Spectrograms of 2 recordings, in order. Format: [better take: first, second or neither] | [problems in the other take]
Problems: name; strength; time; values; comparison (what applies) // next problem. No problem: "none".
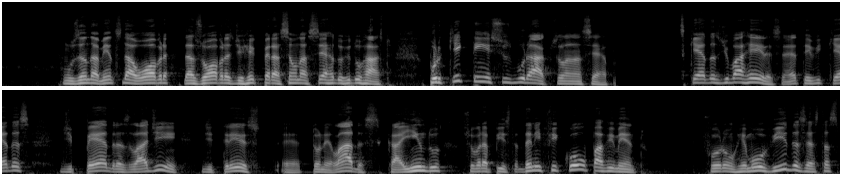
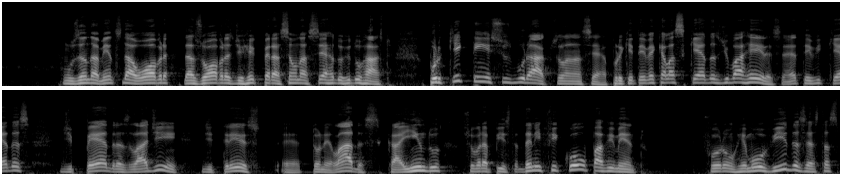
second | audio cutting out; at 6 s for 0.5 s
